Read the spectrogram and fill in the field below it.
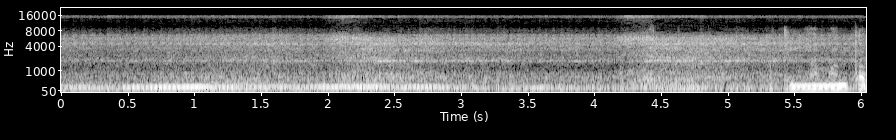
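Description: Car engine idling steadily after starting on a recharged battery, a continuous close rumble with a brief rev near the end while someone talks over it.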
